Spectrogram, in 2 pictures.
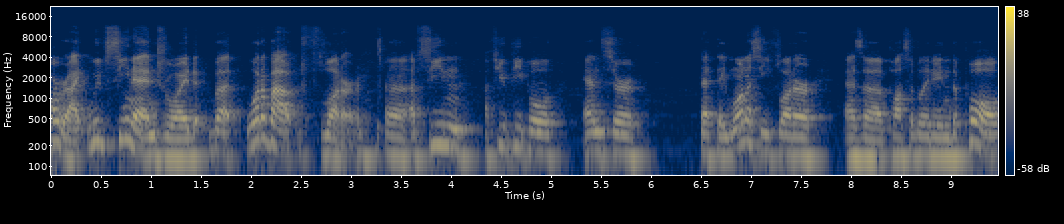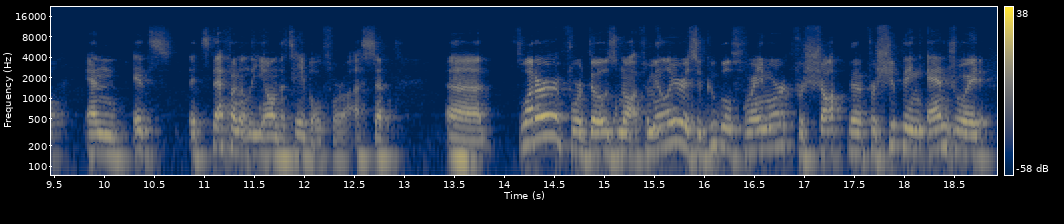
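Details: Adult man speaking; normal speech.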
